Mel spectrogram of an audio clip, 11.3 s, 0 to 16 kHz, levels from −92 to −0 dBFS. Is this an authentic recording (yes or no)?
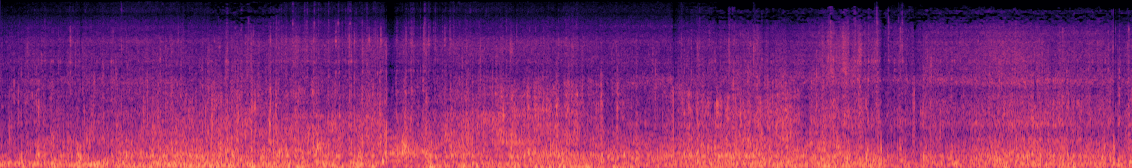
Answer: no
